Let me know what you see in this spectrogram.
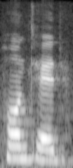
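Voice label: "haunted", US English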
